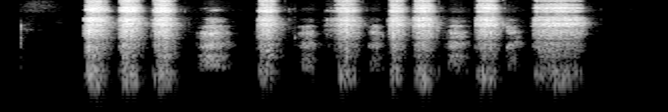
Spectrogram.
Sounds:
Sniff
